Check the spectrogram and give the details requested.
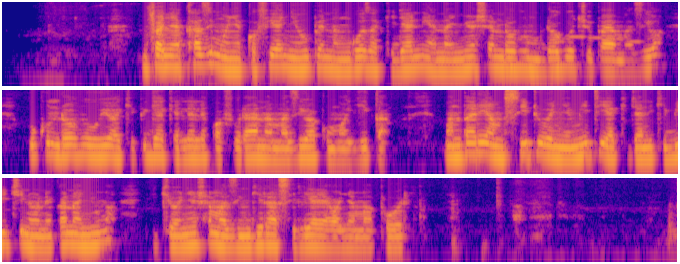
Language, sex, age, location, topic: Swahili, male, 25-35, Nairobi, government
